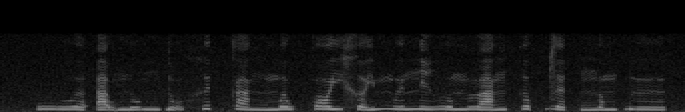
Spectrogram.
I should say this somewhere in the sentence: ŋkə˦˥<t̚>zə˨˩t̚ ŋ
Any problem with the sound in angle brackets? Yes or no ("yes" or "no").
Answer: yes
